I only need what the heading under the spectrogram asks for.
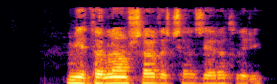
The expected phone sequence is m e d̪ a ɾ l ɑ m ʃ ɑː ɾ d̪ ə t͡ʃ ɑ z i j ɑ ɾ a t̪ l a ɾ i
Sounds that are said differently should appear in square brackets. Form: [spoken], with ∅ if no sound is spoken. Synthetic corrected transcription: m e [t̪] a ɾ l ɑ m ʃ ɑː ɾ d̪ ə t͡ʃ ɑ z i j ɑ ɾ a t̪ l a ɾ i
